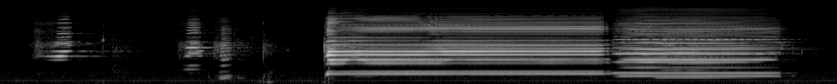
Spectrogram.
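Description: Harmonica playing a tension-resolution passage: two short note bursts, then a long held chord about three seconds in that changes to a second, resolving chord and ends just before the close.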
